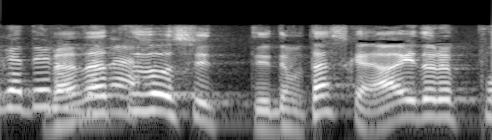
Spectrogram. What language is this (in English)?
Japanese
